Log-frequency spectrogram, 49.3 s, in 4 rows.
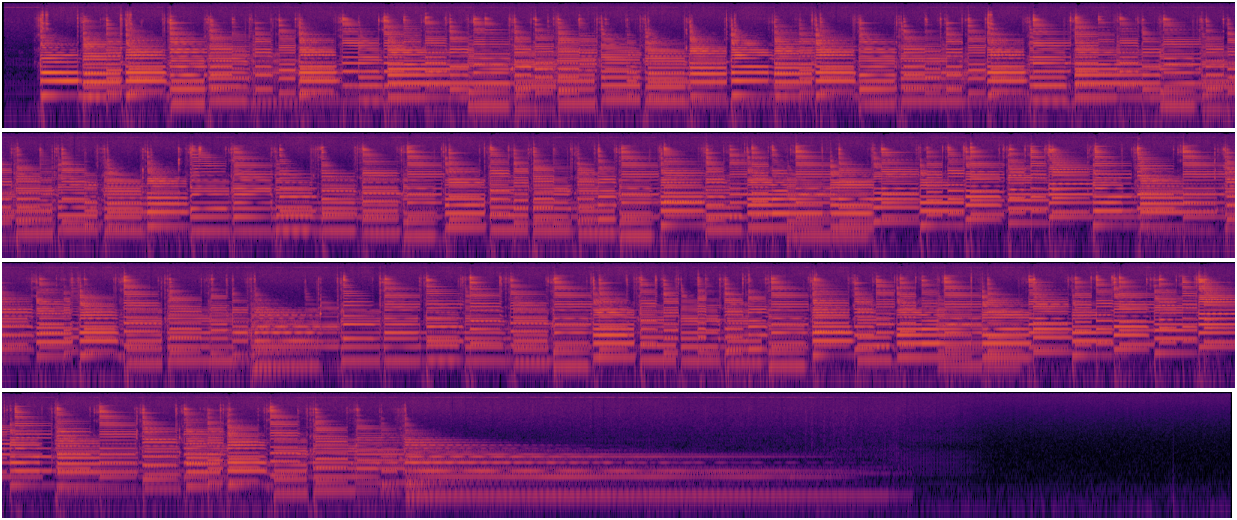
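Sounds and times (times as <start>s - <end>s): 
gavotte: 0.0s - 46.7s.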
